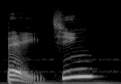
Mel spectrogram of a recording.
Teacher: That's third tone, first tone.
